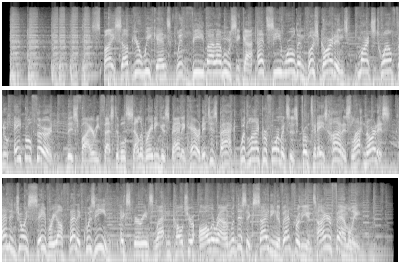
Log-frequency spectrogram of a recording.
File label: animated friendly genuine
